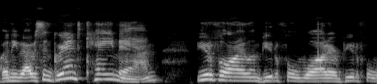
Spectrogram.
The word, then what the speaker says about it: Cayman: And speaking of welcome back, I just was in the Cayman Islands on the island of Grand. I'm saying it wrong. You know, it's not Cayman. Did you know it's Cayman? Like, hey, man.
